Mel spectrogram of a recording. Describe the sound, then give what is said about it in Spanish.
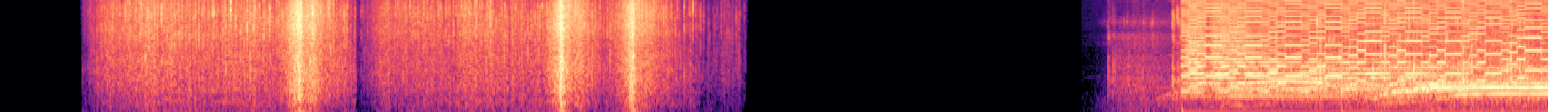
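A plastic bag rustles and crinkles for a few seconds with several sharp, loud crackles. A pause of silence follows, then a steady, dense, bright noise begins and continues to the end. “Esto ha sido una bolsa de plástico que hay que tirar en el contenedor amarillo.”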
